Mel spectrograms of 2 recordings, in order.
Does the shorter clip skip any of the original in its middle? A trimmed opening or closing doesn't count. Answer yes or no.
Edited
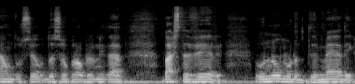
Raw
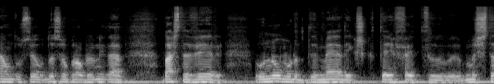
no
